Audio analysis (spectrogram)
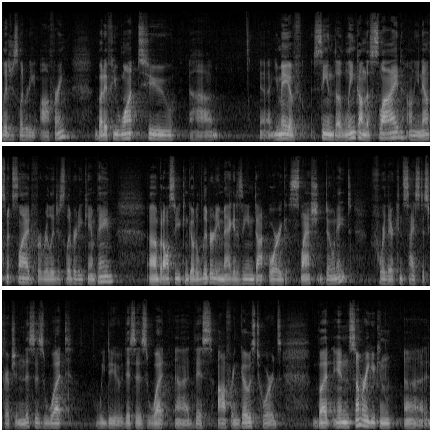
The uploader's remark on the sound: at Ringgold Seventh-day Adventist Church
